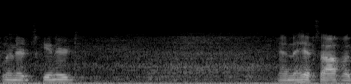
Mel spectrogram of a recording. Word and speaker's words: Lynyrd Skynyrd: awesome album great southern rock band Lynyrd Skynyrd's pronounced Lynyrd Skynyrd and the hits off of this one you've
